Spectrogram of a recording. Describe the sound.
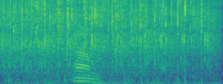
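A church audience applauds steadily throughout, a dense wash of clapping, with a brief voiced cheer or shout rising over it about a second in, thanking the maker of the videos and his team.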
